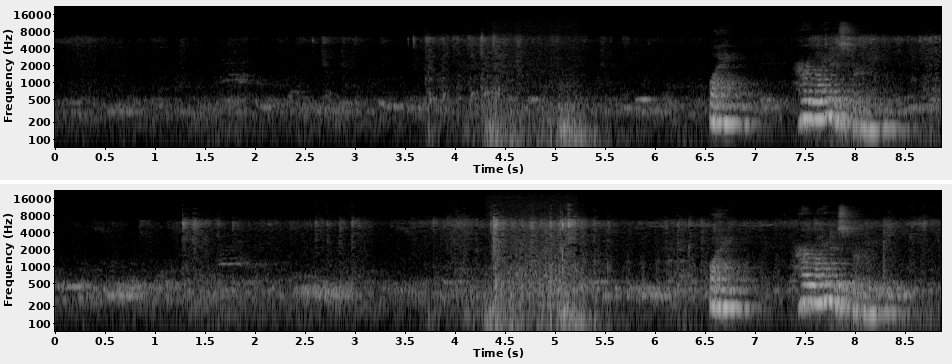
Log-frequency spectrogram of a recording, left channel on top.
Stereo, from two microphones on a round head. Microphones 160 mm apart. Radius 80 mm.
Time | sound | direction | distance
4.3 | cutlery clinking | 65° right (ahead or behind) | 2 m
6.5 | a woman speaking | 25° right (ahead or behind) | 0.9 m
